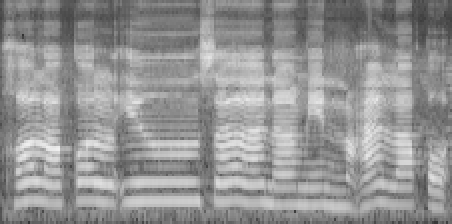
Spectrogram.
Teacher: qalqalah kubro. Artinya besar, bacaan yang keras atau jelas pantulannya. Ciri-cirinya yaitu apabila huruf-huruf qalqalah mati karena waqaf atau dihentikan atau berada di tengah kalimat atau ayat.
